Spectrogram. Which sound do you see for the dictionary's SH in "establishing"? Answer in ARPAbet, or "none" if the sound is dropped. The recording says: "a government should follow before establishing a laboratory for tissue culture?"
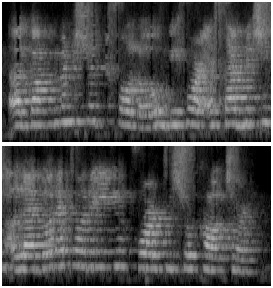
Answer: SH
